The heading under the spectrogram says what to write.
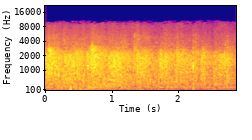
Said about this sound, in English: All right, clap for the Bible study on the prophets. Clap for the Bible study on the prophets.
